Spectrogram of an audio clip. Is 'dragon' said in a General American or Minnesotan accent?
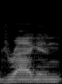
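General American. It is said in a General American accent. "Instead of dragon"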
